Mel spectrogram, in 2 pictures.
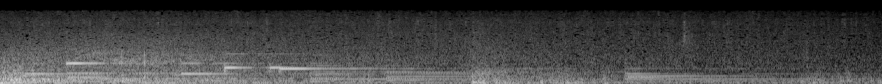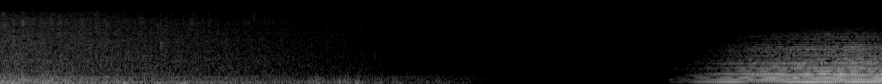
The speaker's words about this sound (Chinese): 陷入到了沉思，车依然在雨中飞驰着。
